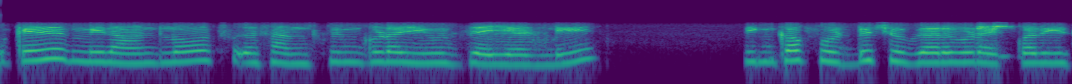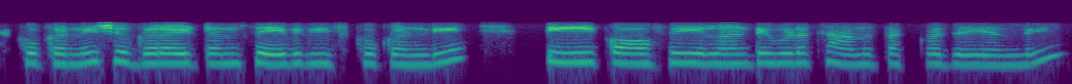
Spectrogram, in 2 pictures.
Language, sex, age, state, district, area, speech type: Telugu, female, 18-30, Telangana, Suryapet, urban, conversation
